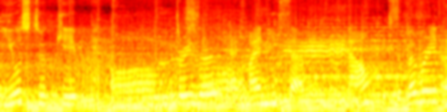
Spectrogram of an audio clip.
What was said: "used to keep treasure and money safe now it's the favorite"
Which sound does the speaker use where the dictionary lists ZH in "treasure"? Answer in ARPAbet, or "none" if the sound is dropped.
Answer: Z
